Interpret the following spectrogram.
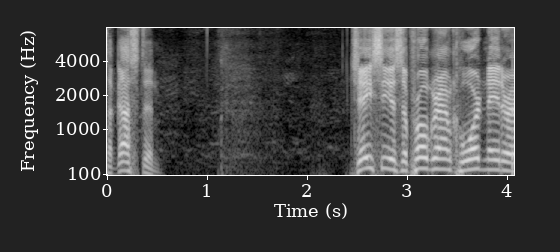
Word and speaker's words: Augustine: Augustine. I was trying to give it the Filipino pronunciation. Augustine. No, it's Augustine.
